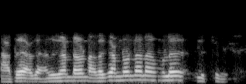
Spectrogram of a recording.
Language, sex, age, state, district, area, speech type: Malayalam, male, 30-45, Kerala, Alappuzha, urban, conversation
